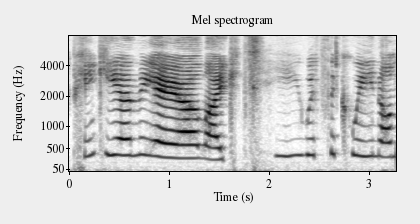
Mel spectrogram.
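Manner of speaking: high, hammed-up posh British accent; mock posh British accent. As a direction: put on a pinky-out, tea-with-the-Queen British voice. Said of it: "British accents is that whole".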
